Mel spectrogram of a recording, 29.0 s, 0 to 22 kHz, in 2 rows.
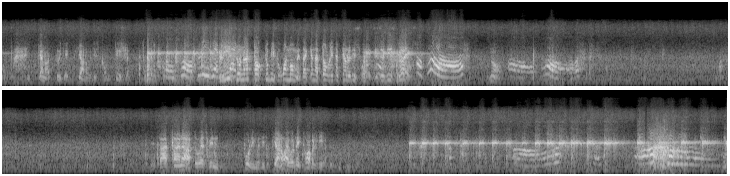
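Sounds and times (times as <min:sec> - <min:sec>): steady high tone: 0:00.0 - 0:00.3, 0:02.9 - 0:05.2, 0:07.2 - 0:09.3, 0:22.6 - 0:29.0
old record surface hiss: 0:00.0 - 0:29.0
wordless voices: 0:03.2 - 0:11.9.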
